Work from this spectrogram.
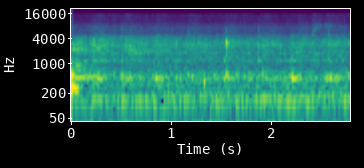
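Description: Masala for a white chickpea curry (chanay ka salan) sizzles and crackles in a hot pan, a close, steady frying hiss with occasional stirring scrapes and no talking.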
